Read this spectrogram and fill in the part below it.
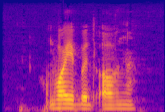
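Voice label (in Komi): войбыд овны, male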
